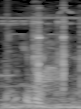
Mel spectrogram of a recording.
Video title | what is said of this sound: PABRIK ROLLER DEMO AKIBAT VIDIO INI | pas aku digoyang-goyang Wah teman-teman ternyata bunyinya itu berasal dari sini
